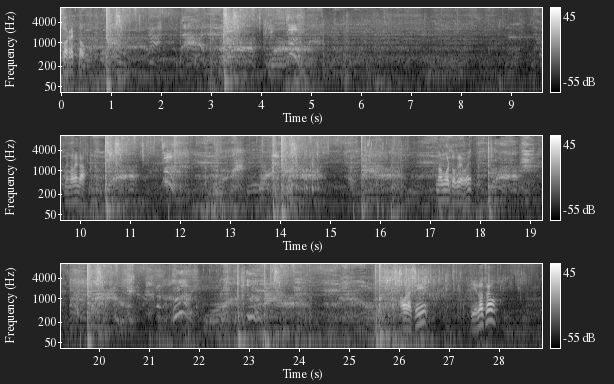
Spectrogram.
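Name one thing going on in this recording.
Heavy blows thud and smack against a body.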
